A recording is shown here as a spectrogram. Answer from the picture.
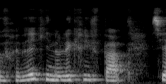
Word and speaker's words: Frédéric: Alors, ils n'entendent pas le E à la fin de Frédéric, ils ne l'écrivent pas.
